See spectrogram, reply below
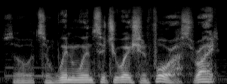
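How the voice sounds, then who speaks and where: A callous father who shrugs off his own son, played by a man talks in a lowish voice. His words come out blunt and dismissive. This is anime dub acting. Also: normal speed, soft background music, lightly acted. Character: cold, self-serving father who abandons his son.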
